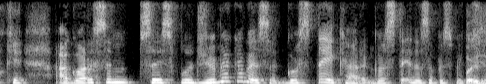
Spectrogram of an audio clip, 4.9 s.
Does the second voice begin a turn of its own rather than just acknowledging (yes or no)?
yes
